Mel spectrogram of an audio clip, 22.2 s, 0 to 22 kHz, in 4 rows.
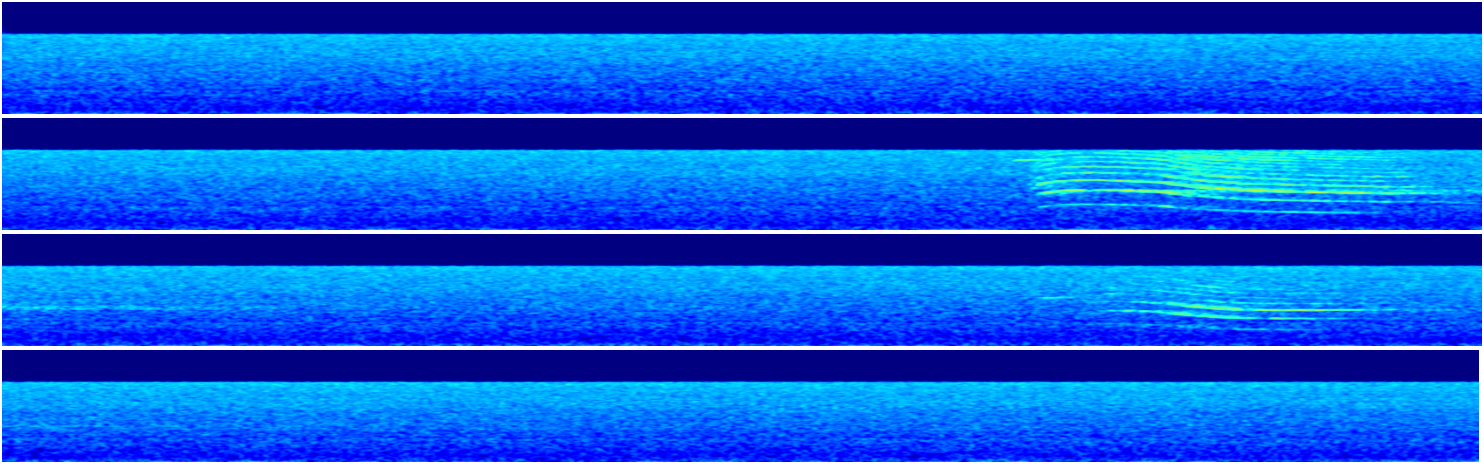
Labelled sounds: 9.4	11.0	killer whale, Bigg's (transient), 0.80 to 7.8 kHz
15.2	16.2	killer whale, Bigg's (transient), 0.90 to 3.4 kHz

